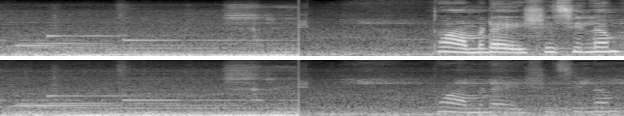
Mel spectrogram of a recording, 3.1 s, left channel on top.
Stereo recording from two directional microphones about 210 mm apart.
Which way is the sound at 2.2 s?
45° left (ahead or behind).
